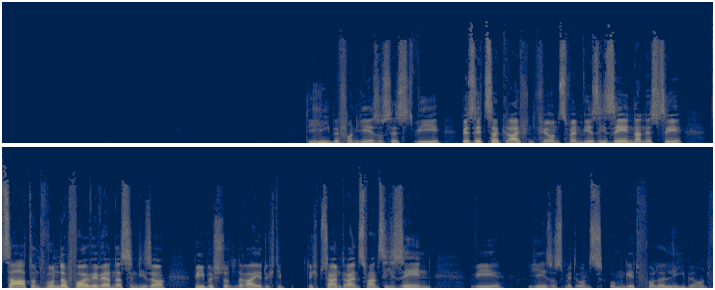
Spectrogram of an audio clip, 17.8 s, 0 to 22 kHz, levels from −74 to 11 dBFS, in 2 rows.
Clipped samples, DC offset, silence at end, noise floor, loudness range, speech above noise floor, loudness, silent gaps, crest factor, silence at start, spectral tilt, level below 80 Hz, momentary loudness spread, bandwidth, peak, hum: under 0.1%; under 0.1%; 0 s; -81 dBFS; 11 LU; 54 dB; -26 LUFS; none; 24 dB; 3.8 s; -4 dB/octave; -72 dBFS; 14 LU; over 20 kHz; -4 dBFS; none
